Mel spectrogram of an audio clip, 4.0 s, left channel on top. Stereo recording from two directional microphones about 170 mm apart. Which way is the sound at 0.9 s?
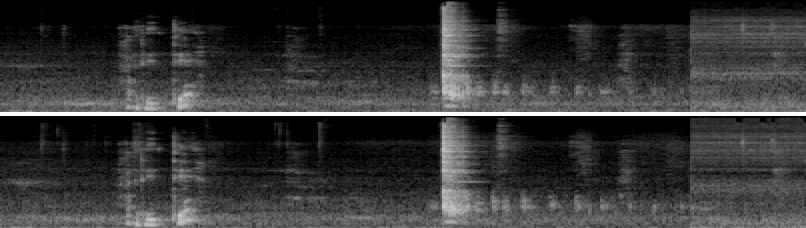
40° right (ahead or behind).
